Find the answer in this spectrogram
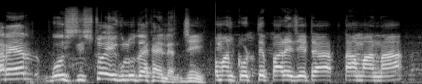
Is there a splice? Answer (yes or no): yes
